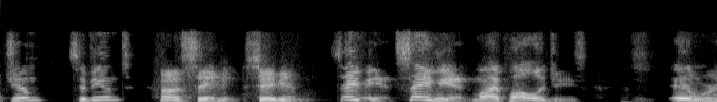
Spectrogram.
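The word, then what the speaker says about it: Saviynt: most recently at the chief trust officer for civant did I pronounce that right Jim civant uh Sav saviant saviant saviant my apologies and Michael's got 17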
